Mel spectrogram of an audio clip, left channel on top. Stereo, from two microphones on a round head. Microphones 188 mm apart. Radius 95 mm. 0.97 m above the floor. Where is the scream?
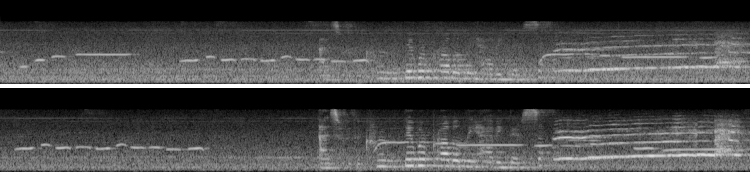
60° right (ahead or behind), 7.5 m.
